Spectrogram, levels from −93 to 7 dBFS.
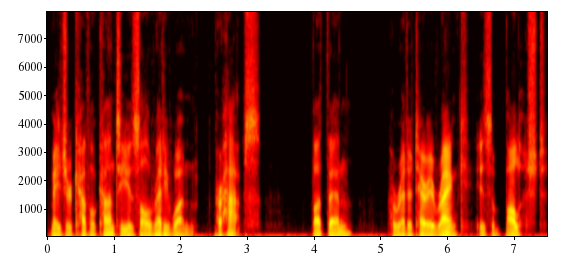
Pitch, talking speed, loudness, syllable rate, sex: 85 Hz, 95 wpm, -24 LUFS, 4.7 syllables/s, male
